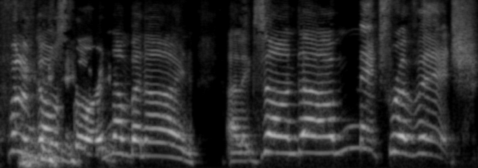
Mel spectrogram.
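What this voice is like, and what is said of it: Stadium announcer voice, stretched name. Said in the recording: “your best impression of announcing a Mitrovic goal ... I always like really push that Mitch right at the end”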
